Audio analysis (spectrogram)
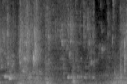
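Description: Vytautas mineral water runs steadily from a tap, a continuous splashing gush filling the space at close range, with no voices over it.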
